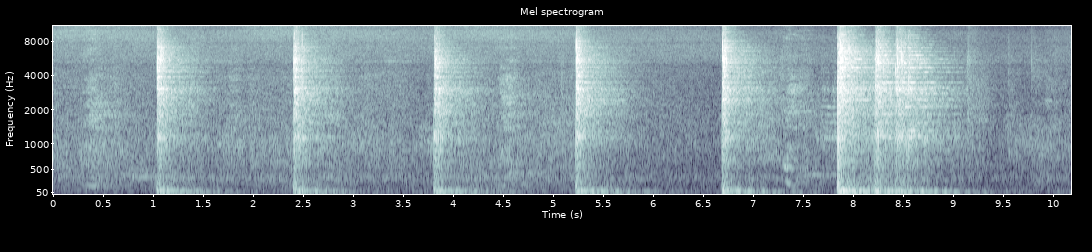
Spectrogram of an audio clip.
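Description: A barbell loaded with bumper plates thuds onto a rubber floor.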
